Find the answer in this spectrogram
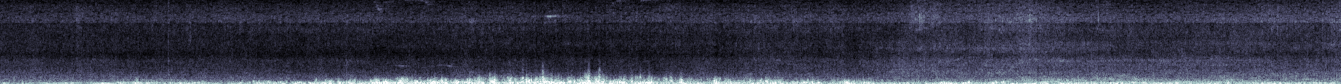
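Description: Street traffic: vehicle engines and tyres going past, with wind buffeting the phone microphone. The sound swells in the middle as a pickup truck passes close by, then eases.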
